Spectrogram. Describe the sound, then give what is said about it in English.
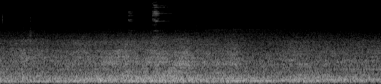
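A steady, dense internal combustion engine drone fills the scene, a continuous low rumble with broad midrange roar, with no voices. “I don't hear people very much. It's the internal combustion engine.”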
